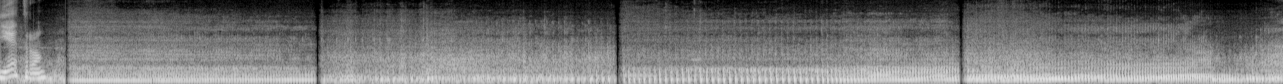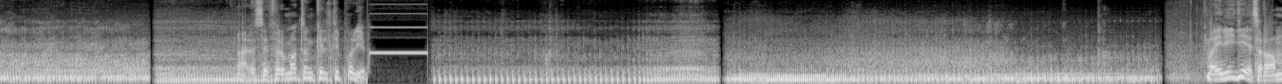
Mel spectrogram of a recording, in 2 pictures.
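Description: A motorcycle engine revs and drones up close, rising and falling as it shifts gears.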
